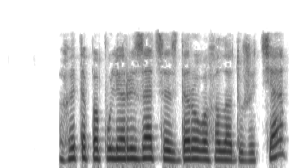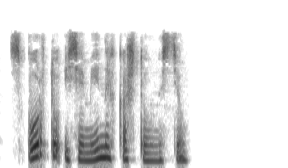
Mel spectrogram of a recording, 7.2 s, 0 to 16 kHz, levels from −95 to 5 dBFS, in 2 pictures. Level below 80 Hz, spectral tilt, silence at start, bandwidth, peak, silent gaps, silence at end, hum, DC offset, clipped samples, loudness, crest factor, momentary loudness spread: -60 dBFS; -5.5 dB/octave; 0.75 s; 7.8 kHz; -2 dBFS; 3.66-3.73 s; 1.25 s; none; under 0.1%; under 0.1%; -19 LUFS; 18 dB; 13 LU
